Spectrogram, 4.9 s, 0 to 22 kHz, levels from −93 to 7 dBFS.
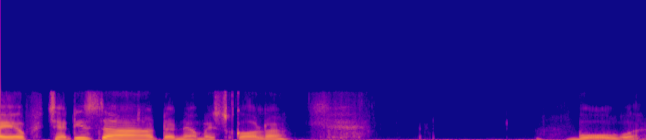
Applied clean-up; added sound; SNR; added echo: neural diffusion model UNIVERSE++.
